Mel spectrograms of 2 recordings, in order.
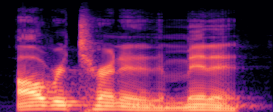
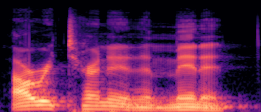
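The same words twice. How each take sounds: First: The T in "it" is softened and blended. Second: The T in "it" is softened and blended.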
